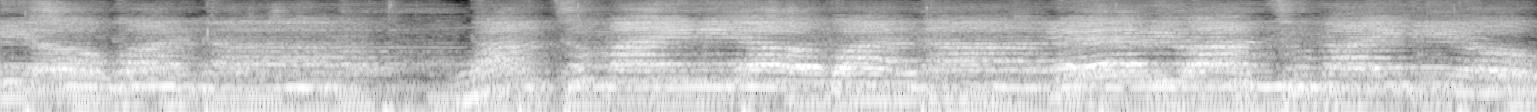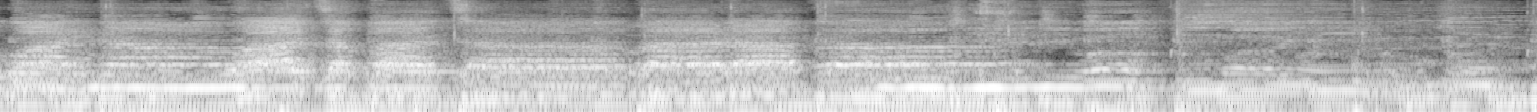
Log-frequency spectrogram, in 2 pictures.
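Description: A large group of students singing a worship song together as a choir.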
